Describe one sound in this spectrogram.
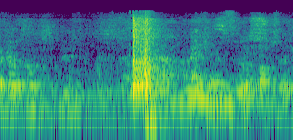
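A paper drops into a plastic box with a soft thud.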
